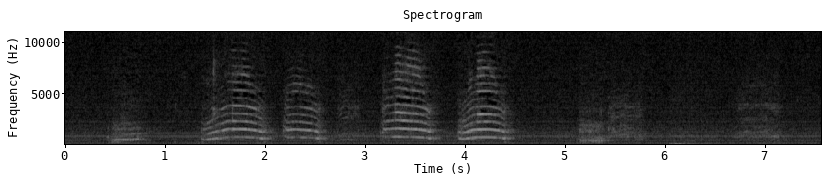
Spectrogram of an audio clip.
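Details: Newborn kittens crying while their mother is away: a series of high, arching meows, two pairs in quick succession, then fainter short mews trailing off.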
